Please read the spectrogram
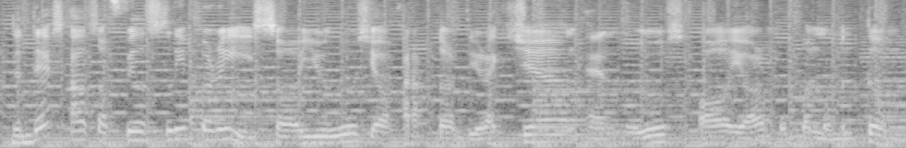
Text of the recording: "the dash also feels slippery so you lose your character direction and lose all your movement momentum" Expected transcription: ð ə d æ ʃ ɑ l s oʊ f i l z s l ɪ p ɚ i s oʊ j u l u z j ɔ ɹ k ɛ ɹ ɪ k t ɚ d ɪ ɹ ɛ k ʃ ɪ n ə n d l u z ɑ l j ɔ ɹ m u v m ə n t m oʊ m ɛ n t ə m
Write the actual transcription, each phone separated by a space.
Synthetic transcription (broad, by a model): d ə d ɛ s ɑ l s oʊ f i l s l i p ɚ i s oʊ j u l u s j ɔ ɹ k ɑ ɹ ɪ k t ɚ d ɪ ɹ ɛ k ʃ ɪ n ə n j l u s ɑ l j ɔ ɹ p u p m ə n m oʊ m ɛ n t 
